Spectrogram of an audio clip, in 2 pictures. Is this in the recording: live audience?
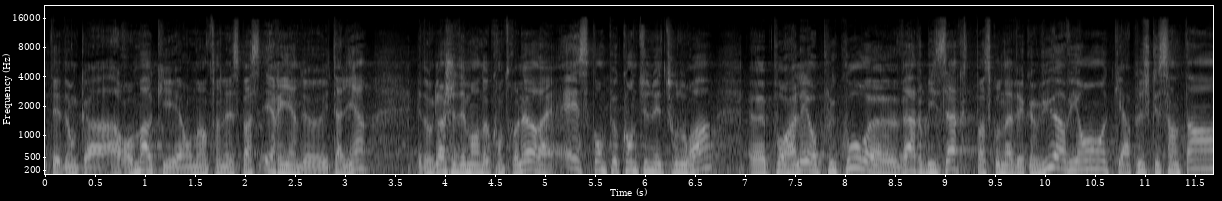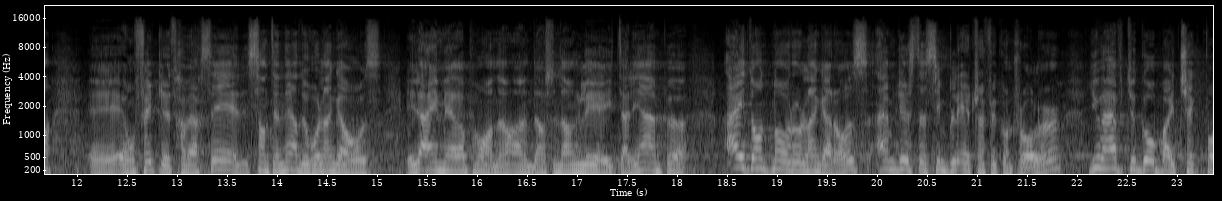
yes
